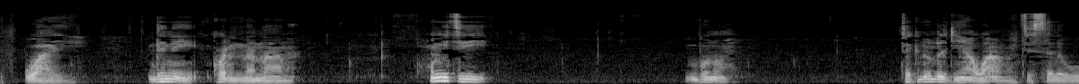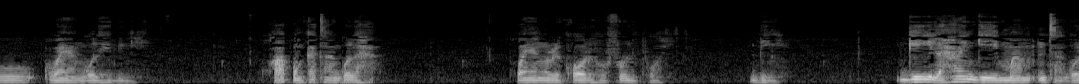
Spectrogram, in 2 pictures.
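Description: Speech with heavy codec damage from start to finish: the treble sounds rebuilt rather than natural, s sounds turn gritty, metallic or lispy, and nothing is present above about 11.1 kHz. The likely cause is HE-AAC compression at a very low bitrate, consistent with around 12 kbps. Only the lower spectrum is coded, and the upper bands are synthesized by copying lower content upward under a coarse envelope, so harmonics fail to line up across the crossover.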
